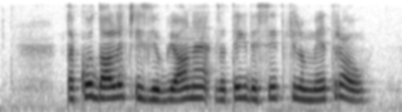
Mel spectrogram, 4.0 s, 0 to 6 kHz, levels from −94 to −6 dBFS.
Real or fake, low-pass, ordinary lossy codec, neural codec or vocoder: real; 5.4 kHz; none; none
